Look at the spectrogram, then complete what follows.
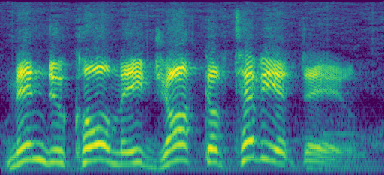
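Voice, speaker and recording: An actor playing a proud, defiant ragged stranger archer in an audio drama. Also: male voice, very high voice, wildly swooping pitch, measured pace, soft background music, full character voice. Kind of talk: theatrical audio drama acting.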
